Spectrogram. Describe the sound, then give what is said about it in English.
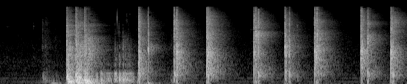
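A volley of gunfire fired on command: a dense, loud opening burst of overlapping shots, then about eight separate sharp cracks in a ragged sequence, each dying away quickly. “Ready. Ready. Ready. Aim. Aim. Fire, good fire. Fire all.”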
